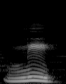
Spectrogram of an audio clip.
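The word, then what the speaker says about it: μῦ: Bom, também seguindo aí o alfabeto, você tem a letra Mi. Mi, ele tem som de M, mas aquele M mais como se fosse puxando aquele som que a gente faz em francês.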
